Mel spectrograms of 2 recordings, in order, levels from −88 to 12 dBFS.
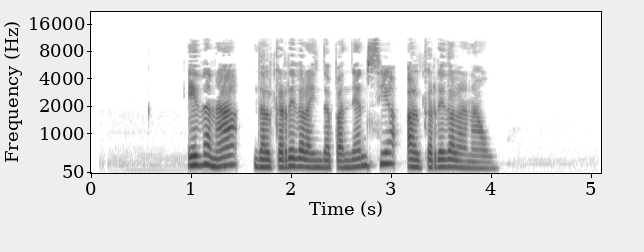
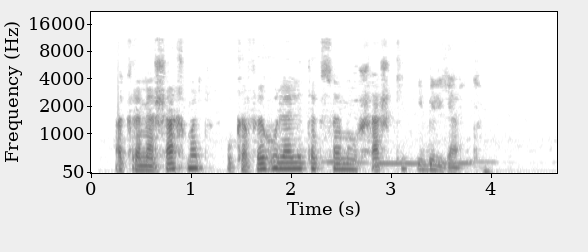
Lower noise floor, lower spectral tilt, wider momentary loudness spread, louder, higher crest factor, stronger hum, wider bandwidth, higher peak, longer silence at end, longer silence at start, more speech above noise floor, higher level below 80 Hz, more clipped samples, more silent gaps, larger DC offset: second, -73 dBFS vs -77 dBFS; second, -5.5 dB/octave vs -7 dB/octave; second, 9 LU vs 12 LU; first, -21 LUFS vs -37 LUFS; about the same, 20 dB vs 22 dB; neither; about the same, 11.5 kHz vs 11.5 kHz; first, -2 dBFS vs -16 dBFS; first, 1.05 s vs 0.65 s; first, 0.95 s vs 0.25 s; first, 52 dB vs 40 dB; second, -70 dBFS vs -62 dBFS; neither; neither; neither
